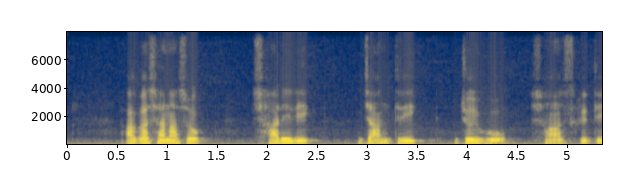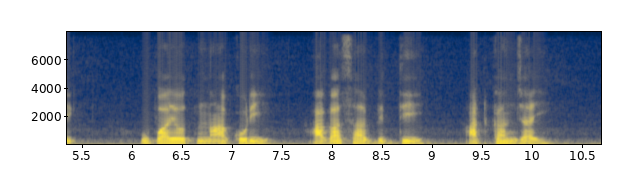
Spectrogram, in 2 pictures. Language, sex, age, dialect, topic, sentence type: Bengali, male, 25-30, Rajbangshi, agriculture, statement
